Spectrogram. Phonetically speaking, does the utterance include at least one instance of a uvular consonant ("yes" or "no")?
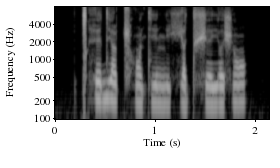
no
